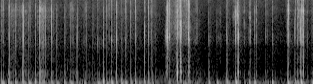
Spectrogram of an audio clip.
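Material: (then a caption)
Plastic, gel. A bear-shaped clear PVC pouch full of orange water beads is held in the hands and squeezed and rubbed with fingertips and long nails. The result is a dense run of short, sticky taps and crackles that blur together, with low thuds and bright clicky edges.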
